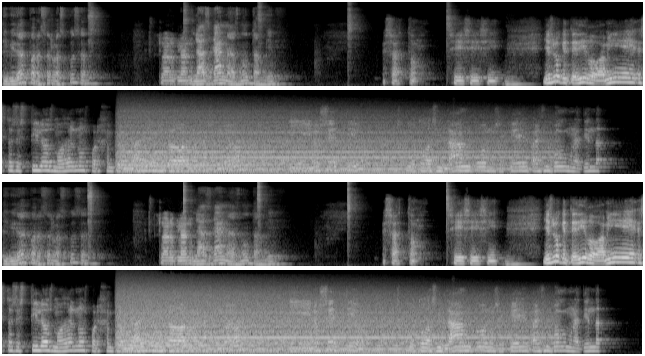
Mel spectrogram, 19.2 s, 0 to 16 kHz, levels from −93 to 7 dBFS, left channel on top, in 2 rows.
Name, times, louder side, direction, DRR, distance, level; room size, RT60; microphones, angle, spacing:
voice 1, 0.0-1.4 2.8-4.1 7.5-7.8 13.6-13.7, left 2 dB, 55° left, 1 dB, 2.3 m, -28 dB
sound 1, 1.3-1.4 1.7-1.8 2.7-2.9 3.5-4.0 5.2-5.3 6.7-6.8, right 8 dB, 55° right, 1.1 m, -35 dB
voice 2, 2.4-2.9 5.7-6.3 6.7-13.3 13.9-18.6, right 3 dB, 30° right, 11 dB, 0.6 m, -23 dB
sound 2, 11.3-18.0, right 3 dB, 85° right, 1.3 m, -23 dB
20.0 x 7.0 x 3.8 m, 0.69 s
head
